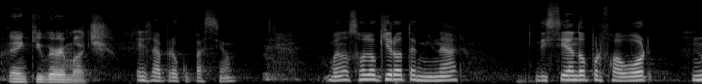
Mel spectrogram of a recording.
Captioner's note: speaking in foreign language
